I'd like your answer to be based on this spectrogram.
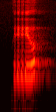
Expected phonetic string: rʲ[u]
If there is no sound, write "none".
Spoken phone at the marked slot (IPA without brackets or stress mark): ʊ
